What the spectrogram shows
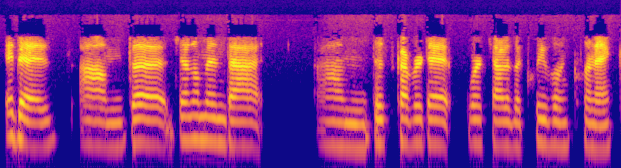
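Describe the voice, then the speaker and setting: A woman's voice: deep voice, level tone, unhurried, no room sound. A woman in her thirties calling into a radio show, earnestly explaining with hesitant fillers. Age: 30s. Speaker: caller. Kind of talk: phone-in caller. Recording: tinny phone line.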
